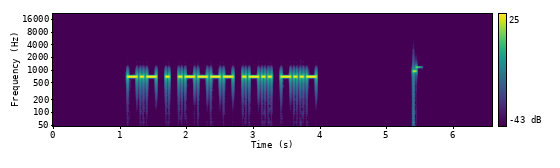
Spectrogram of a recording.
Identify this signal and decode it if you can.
Morse code, heard as a keyed tone, about 25 wpm, 700 Hz. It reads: KE1LX
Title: USA Call Signs - 5 Characters - 2x Character Spacing - 25wpm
